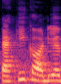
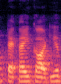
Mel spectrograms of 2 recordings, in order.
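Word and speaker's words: tachycardia: CVS में टैकाइकार्डिया, उसने ब्रैडीकार्डिया कहा था, ये टैकाइकार्डिया, इसको टैकीकार्डिया भी आप कह सकते हो, मैं इसको टैकाइकार्डिया प्रोनाउंस करती हूँ, अपना अपना प्रोनंसिएशन है, जैसा भी आप चाहें प्रोनाउंस करिए।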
